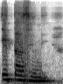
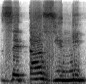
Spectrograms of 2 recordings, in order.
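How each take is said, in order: First: It begins directly with the vowel. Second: It begins with a linking z sound. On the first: "ताकि आप ई को आराम से आइडेंटिफाई कर सकते हो" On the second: "ज की थोड़ी सी आवाज आएगी आपको"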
